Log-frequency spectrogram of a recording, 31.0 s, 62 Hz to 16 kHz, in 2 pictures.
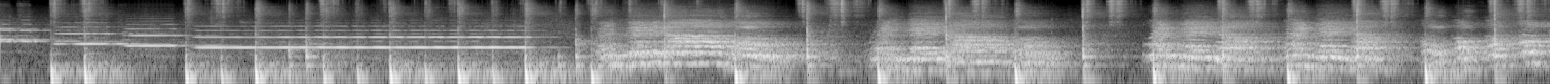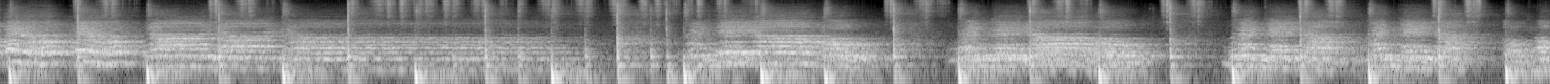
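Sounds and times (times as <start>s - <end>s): choir singing: 5.8s - 31.0s.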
